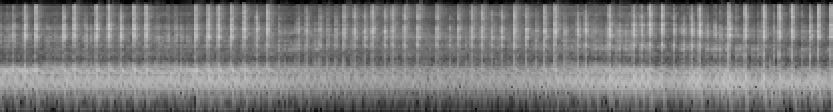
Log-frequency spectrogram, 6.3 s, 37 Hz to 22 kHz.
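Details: Baja 5T gas 1/5-scale RC two-stroke after major repair, first start: crisp, rapid buzz holding an even pace without stumbling; idling cleanly after pull-starting.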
